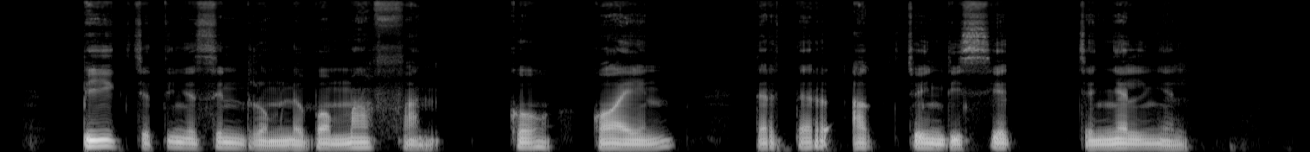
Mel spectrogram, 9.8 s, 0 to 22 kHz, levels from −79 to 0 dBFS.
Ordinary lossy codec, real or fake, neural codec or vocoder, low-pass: none; fake; vocoder, 44.1 kHz, 128 mel bands every 512 samples, BigVGAN v2; none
